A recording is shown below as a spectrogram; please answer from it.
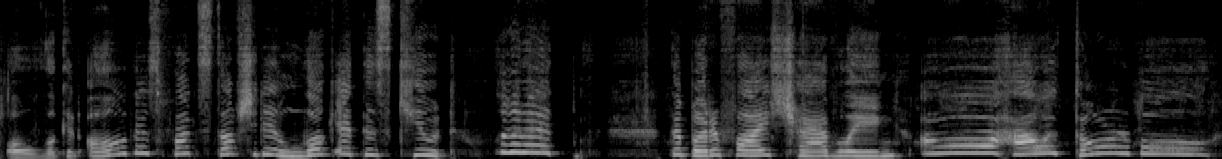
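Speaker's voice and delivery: high, loud squeals of delight; thrilled crafter squealing at a gift; overjoyed squeal. Real, not acted. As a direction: gasp and squeal over every detail. Opening the handmade book.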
